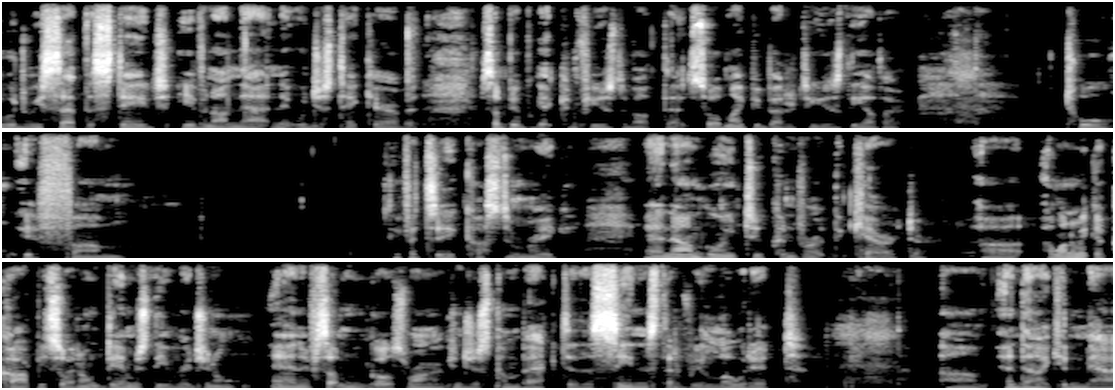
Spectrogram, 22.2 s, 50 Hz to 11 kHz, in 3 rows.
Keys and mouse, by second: 5.6 click, 11.0 click, 14.4 click.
